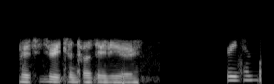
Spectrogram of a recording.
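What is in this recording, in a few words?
Sheriff's Office Dispatch; wake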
